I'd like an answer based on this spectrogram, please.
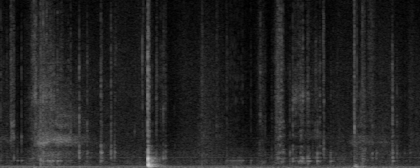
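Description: Small handling sounds of paper plates and plastic cups on a party table: a soft rustle, then one sharp knock about two seconds in, then a few light clicks, over a steady low hum.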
